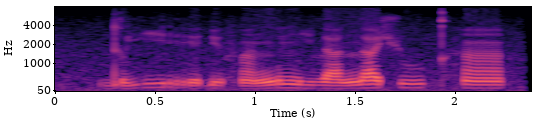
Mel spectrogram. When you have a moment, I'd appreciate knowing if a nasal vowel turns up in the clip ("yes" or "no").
yes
